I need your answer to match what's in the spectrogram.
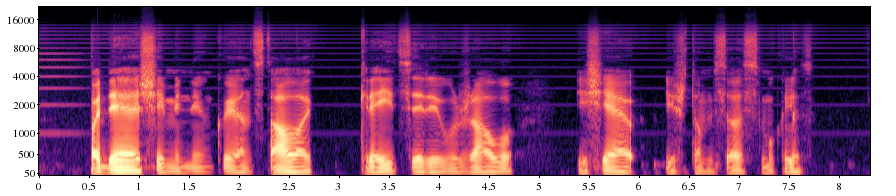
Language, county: Lithuanian, Klaipėda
